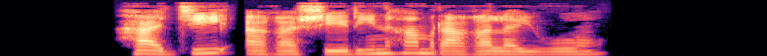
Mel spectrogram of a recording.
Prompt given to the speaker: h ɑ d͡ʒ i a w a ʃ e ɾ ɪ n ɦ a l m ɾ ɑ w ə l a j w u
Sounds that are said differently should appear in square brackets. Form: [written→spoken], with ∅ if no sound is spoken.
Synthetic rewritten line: h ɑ d͡ʒ i a [w→ɣ] a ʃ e ɾ [ɪ→i] n ɦ a [l→∅] m ɾ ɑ [w→ɣ] ə l a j w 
